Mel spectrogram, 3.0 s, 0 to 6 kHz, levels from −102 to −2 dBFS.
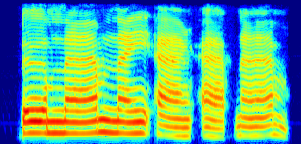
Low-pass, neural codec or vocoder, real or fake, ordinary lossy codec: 5.4 kHz; codec, 16 kHz, 16 kbps, FunCodec, trained on Chinese and English, 50 frames a second; fake; none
